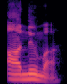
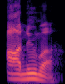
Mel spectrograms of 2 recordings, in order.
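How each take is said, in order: The two takes are said the same way.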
